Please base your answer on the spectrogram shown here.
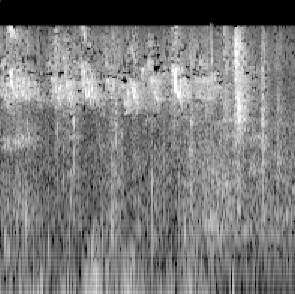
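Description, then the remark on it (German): Busy birdsong outdoors during the 'Lübsche Verführung' tour, many small birds chirping and tweeting at once in bright, overlapping bursts, with faint low rumbling and scattered knocking sounds beneath, no one speaking. “Hört ihr die Vögel? Das ist ja unglaublich.”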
